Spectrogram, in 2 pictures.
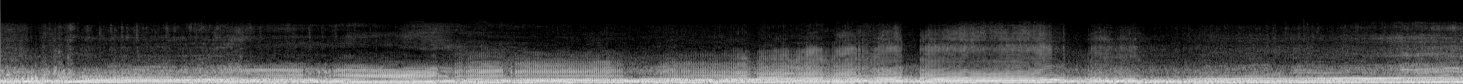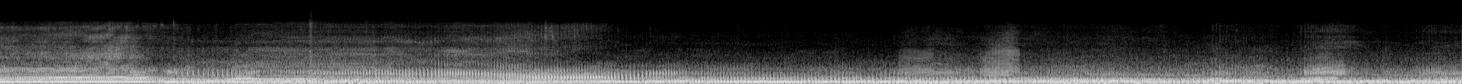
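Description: Polaris Sportsman XP 1000 ATV's twin-cylinder engine running hard while riding, its pitch rising and falling repeatedly as the throttle is opened and eased.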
